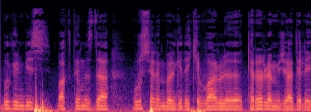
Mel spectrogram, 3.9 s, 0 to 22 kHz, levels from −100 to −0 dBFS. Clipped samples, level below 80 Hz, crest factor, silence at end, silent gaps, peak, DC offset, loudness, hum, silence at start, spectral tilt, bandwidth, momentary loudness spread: under 0.1%; -28 dBFS; 20 dB; 0 s; none; -2 dBFS; under 0.1%; -26 LUFS; none; 0 s; -8.5 dB/octave; 15 kHz; 8 LU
